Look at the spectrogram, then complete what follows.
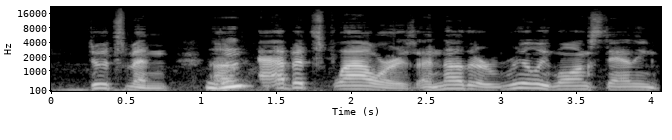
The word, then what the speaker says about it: Duitsman: Lisa how do you say your last name dudesman dudesman Abbotts flowers another really long-standing great operation in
